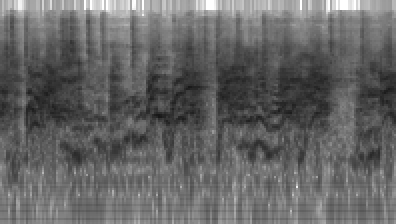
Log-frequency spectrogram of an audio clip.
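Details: Attacking a radio-controlled truck, Yorkshire Terriers Buddy and Elmo produce loud, strained, growly yapping with whining pitch slides, three long bursts broken by short gaps.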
